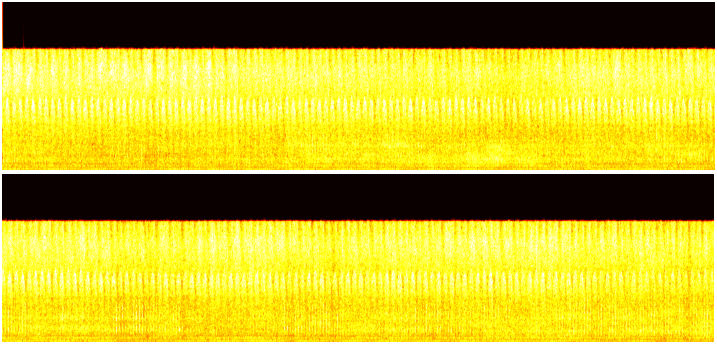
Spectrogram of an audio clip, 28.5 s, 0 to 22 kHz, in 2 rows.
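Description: Robinson R44 helicopter hovering low: its six-cylinder Lycoming piston engine and rotor blades running steadily, with a fast, even beat.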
